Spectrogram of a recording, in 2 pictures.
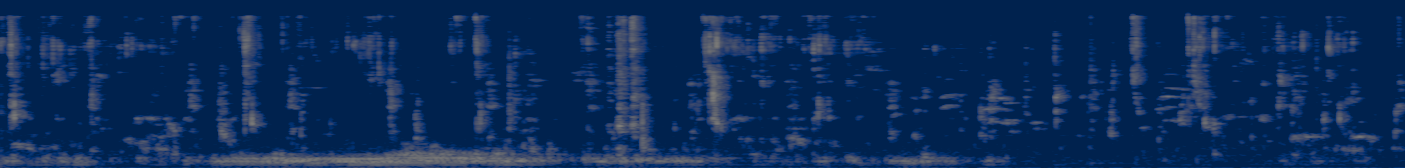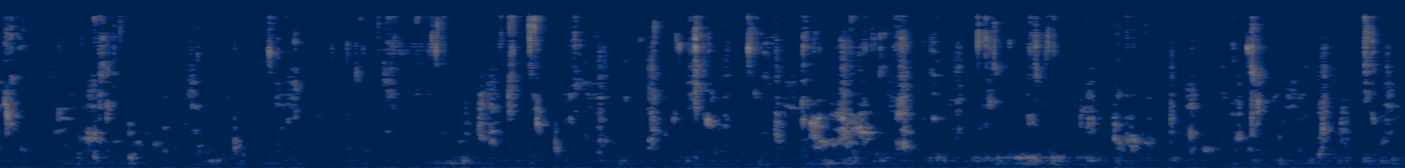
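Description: Close-miked chewing and wet mouth sounds of a person eating saucy chilli chicken and fried rice by hand: irregular soft smacks and clicks, faint throughout, with a low hum during the first several seconds.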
